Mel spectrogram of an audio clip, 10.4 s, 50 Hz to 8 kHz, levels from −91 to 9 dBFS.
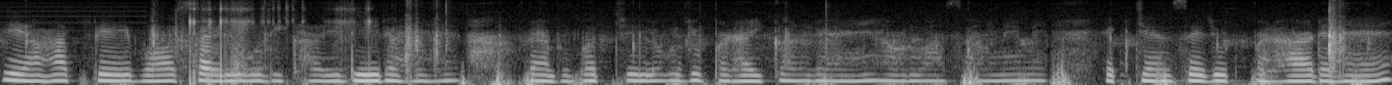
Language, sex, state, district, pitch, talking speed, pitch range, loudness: Hindi, female, Bihar, Gaya, 205 Hz, 165 wpm, 200-210 Hz, -25 LUFS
